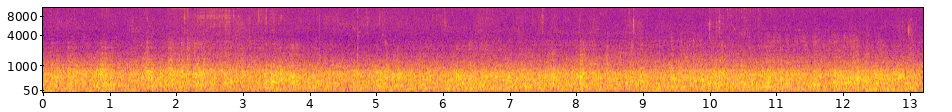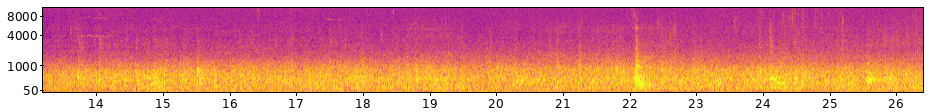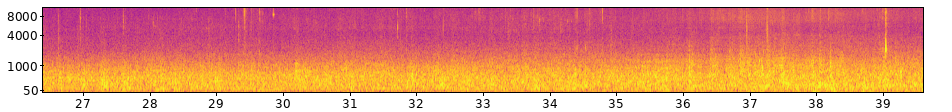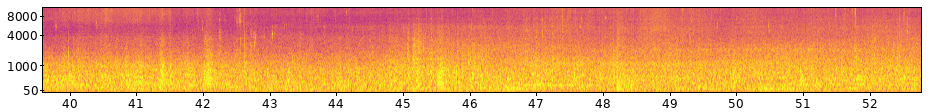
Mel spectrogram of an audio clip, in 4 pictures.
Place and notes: berlin, plänterwald: spreeufer, steg - the city, the country & me: icebreaker, coal barges
icebreaker opens a channel through the ice, coal barges on their way to the nearby power plant, cracking ice-sheets
the city, the country & me: february 12, 2012
Berlin, Germany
